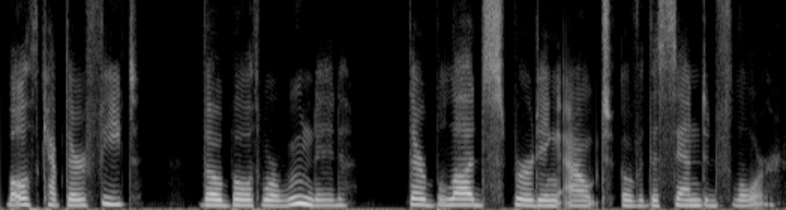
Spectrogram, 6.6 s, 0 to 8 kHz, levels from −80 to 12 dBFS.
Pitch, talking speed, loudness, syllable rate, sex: 210 Hz, 135 wpm, -18 LUFS, 3.9 syllables/s, female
